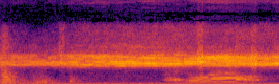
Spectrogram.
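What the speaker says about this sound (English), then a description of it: "I think a fire alarm is going off in our dorm at the moment." A dorm fire alarm blares with a steady, piercing electronic tone that runs through the whole moment, while people talk over it.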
